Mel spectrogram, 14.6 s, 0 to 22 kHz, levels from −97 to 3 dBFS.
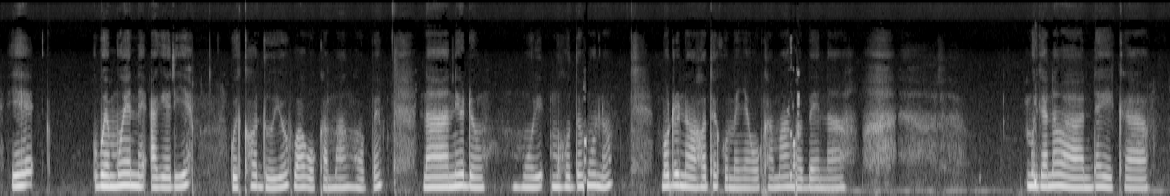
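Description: The clip is speech with two kinds of technical fault. The first is a corrupt frame decoded, heard three times: at 5.17 to 5.22 s, 7.28 to 7.34 s and 12.93 to 13.00 s. Damaged bits in the compressed data were decoded anyway. Misread values put energy at the wrong frequencies. Each event lasts only a few frames. The first is faint. The second and third are loud, and the last is longer, spanning about four frames. The second fault is compressed frames skipped, at 9.78 to 9.98 s, just after "no ahote kũmenya gũkama". Some frames never reached the output. The audio jumps ahead by a few tens of milliseconds.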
